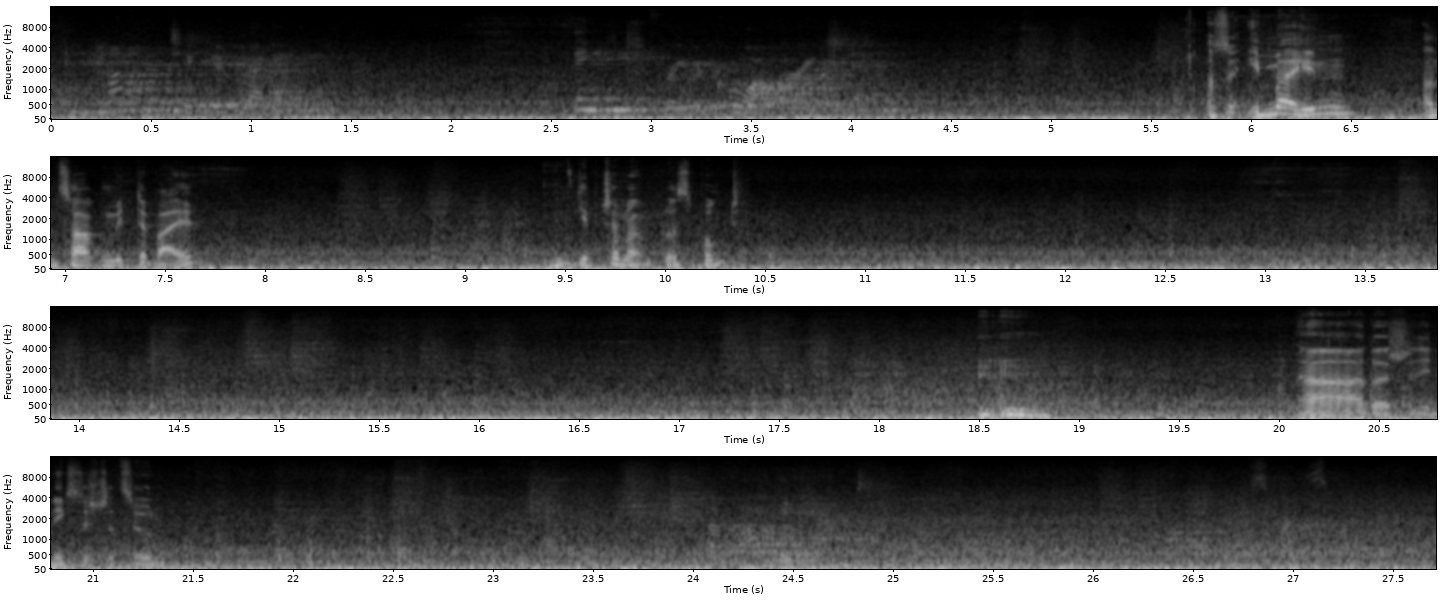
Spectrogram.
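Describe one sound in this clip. An underground commuter train rumbles through a tunnel, gathering speed.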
